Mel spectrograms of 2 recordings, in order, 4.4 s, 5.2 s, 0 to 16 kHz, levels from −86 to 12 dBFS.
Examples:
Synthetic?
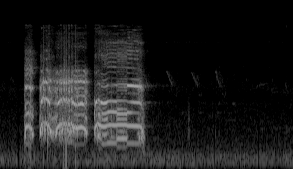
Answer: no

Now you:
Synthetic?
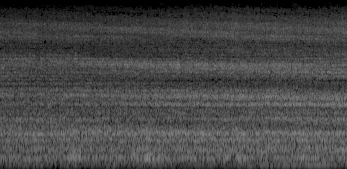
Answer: no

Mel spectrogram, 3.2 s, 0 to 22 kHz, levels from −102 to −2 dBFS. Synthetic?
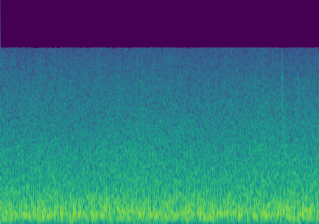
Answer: yes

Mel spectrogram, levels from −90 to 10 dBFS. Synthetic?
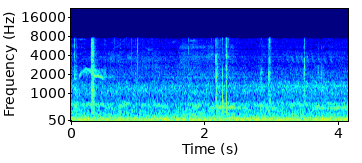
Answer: yes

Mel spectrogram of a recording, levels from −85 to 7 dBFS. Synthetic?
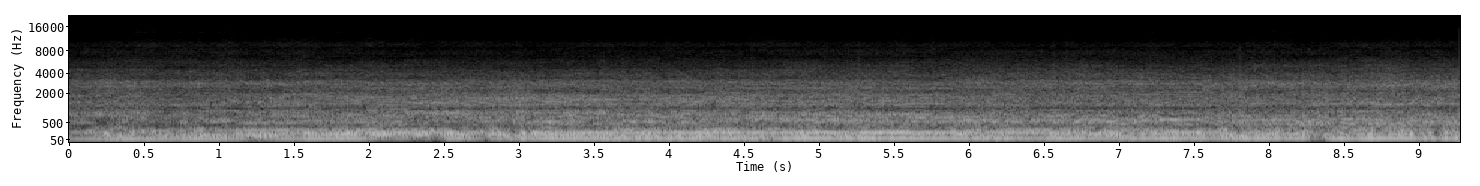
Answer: yes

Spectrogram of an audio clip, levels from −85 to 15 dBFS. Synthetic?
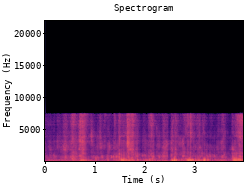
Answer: yes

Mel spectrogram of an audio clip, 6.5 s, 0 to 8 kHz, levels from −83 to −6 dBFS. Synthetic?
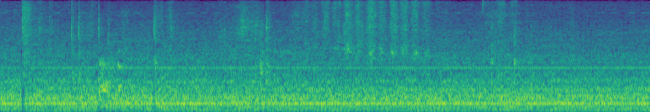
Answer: no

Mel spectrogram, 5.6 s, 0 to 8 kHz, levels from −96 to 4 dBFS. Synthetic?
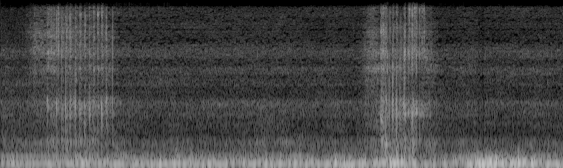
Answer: yes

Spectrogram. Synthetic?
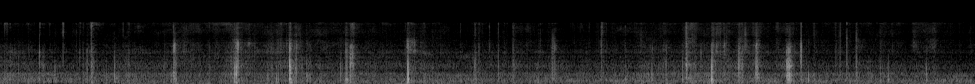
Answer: yes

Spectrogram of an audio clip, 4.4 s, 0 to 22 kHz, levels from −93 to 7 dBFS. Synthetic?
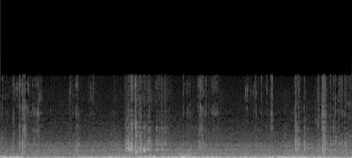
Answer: no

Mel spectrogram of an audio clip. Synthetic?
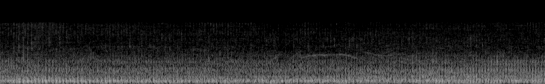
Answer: yes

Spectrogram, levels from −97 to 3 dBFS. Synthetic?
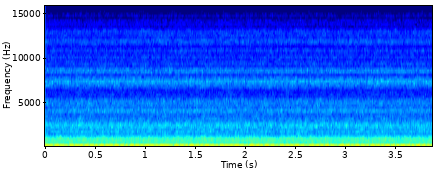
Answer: no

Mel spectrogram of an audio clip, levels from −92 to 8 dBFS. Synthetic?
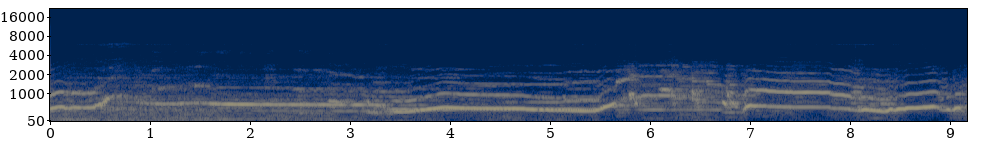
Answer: yes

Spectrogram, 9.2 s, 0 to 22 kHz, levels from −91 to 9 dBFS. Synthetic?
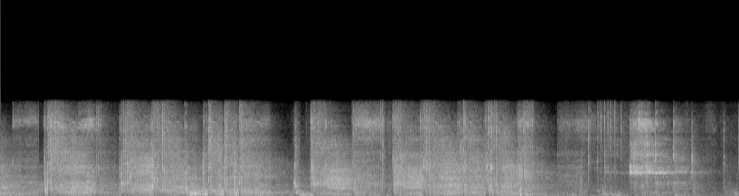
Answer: yes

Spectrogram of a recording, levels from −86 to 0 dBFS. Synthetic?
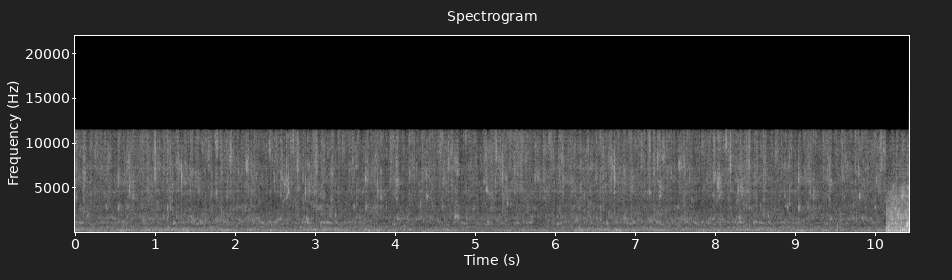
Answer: yes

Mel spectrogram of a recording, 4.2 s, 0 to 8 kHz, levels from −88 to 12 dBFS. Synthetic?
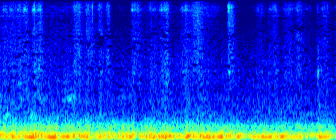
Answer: yes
